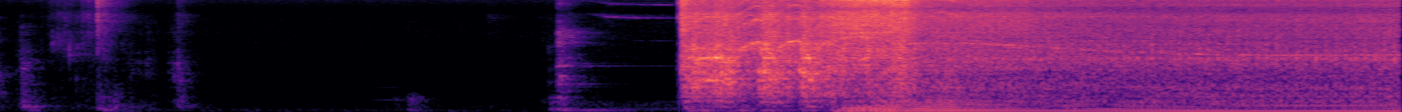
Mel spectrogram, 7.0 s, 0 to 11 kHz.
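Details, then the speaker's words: 1988-91 Honda Civic/CRX EF9/ED7: brief slow cranking, then catches and idles steady. Battery drops to 9.8 V when cranking (under 10 V); alternator charging at 14.3 V. Weak, worn battery. "anywhere below 10 is showing that the battery is actually pretty worn so we're going to crank it over and see if this actually goes below 10."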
